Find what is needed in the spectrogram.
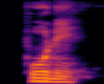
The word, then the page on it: plony: po nasimu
